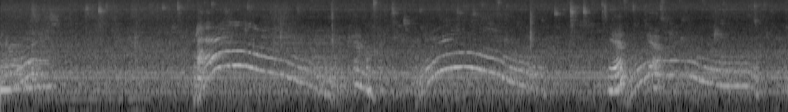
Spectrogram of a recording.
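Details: Angry domestic cat protesting a home vet visit indoors; four arched, moaning yowls spaced about three seconds apart, each rising then falling, over a faint steady hum.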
